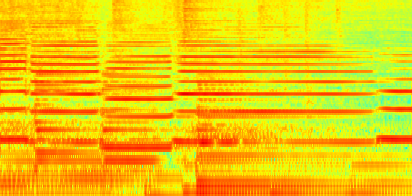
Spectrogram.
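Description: Live jazz combo with a saxophone playing long held notes over bass and piano, the notes changing about once a second.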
